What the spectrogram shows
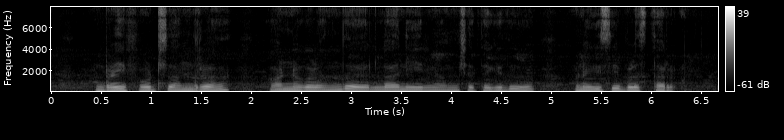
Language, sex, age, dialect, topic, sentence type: Kannada, male, 25-30, Northeastern, agriculture, statement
